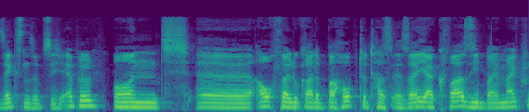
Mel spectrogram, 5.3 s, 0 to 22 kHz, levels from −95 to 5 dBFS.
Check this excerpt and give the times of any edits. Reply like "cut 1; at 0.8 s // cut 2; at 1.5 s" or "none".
cut 1; at 1.0 s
